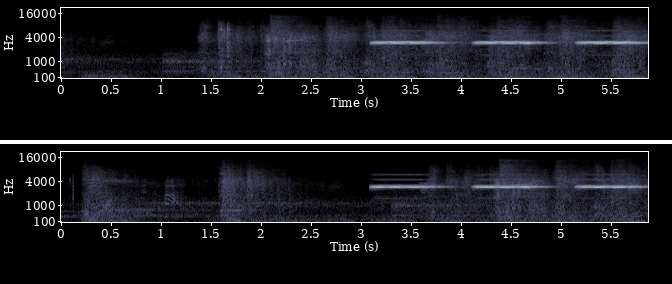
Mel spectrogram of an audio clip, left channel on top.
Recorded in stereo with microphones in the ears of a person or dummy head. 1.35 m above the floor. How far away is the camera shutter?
About 2 m.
